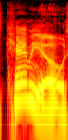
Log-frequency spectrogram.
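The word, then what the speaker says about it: Kameo: Now tell me about is it Cameo or Cameo? I never knew. But it's that old game. No. It's an old game. – Yeah, it is. It's Cameo, spelled with a K.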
